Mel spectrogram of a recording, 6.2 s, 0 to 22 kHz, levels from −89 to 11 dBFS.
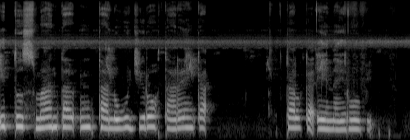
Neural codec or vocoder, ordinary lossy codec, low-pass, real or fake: vocoder, 44.1 kHz, 128 mel bands every 256 samples, BigVGAN v2; none; none; fake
